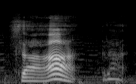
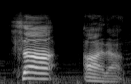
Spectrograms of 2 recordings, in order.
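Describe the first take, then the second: First: The stress falls on the middle syllable. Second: The stress does not fall on the middle syllable. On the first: This is the traditional pronunciation. "la acentuación tradicional de este nombre geográfico, es grave" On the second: This is how it is said today in Spain and elsewhere. "en España u otros países de habla hispana, se dice hoy"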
